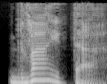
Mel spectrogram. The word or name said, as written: dvaita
